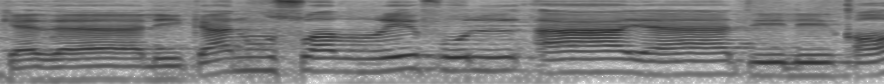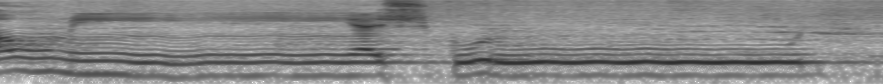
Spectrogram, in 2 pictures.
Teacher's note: کاف اور قاف میں فرق کریں گے، کاف کو باریک پڑھیں گے اور جو قاف نقطوں والی ہے اس کو پوری یعنی موٹا پڑھیں گے کیونکہ یہ حروف مستعلیہ میں سے ہے۔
